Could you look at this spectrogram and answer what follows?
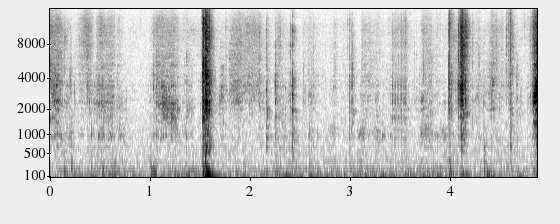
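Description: Folded paper rustling and crinkling as hands press and shift it, with one sharp crackle about a second and a half in and a few quick crackles near the end.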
